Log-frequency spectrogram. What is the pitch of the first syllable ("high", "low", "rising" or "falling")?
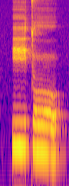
low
